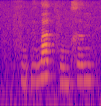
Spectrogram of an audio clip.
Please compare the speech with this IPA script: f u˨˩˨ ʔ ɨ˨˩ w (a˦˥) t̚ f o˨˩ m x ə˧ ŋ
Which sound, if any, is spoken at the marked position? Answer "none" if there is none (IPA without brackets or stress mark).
a˦˥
